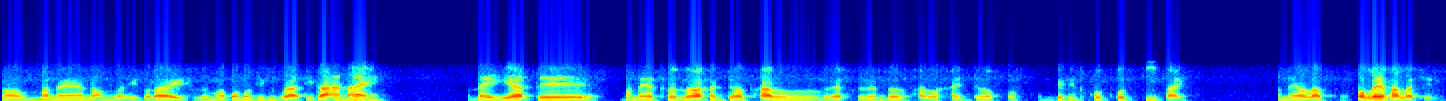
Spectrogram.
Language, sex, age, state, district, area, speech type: Assamese, male, 45-60, Assam, Kamrup Metropolitan, rural, conversation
